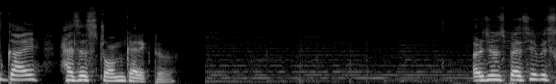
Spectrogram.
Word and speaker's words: Arjun: work on my jokes this is arjun yeah this is how his name is pronounced i don't know what is wrong with the western world adding an extra a behind every indian name anyway keep this aside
